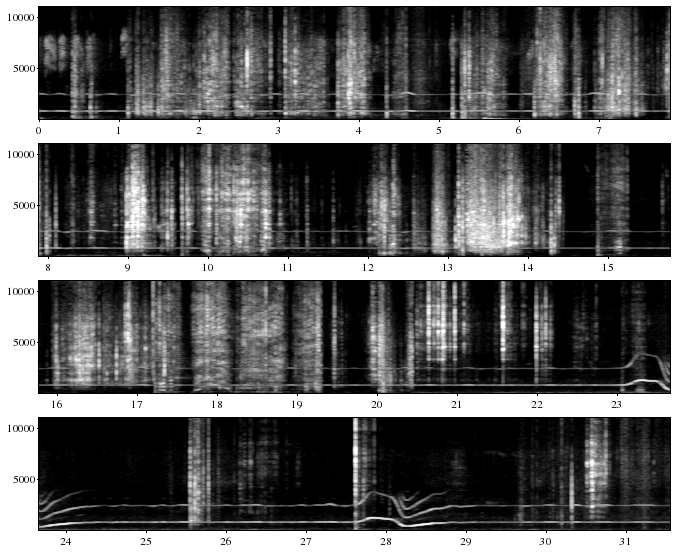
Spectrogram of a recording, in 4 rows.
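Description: Minelab GPX 6000 gold detector's steady threshold tone, with crushed quartz ore rattling and scraping as it is sorted by hand and scooped in a plastic gold pan. Twice near the end the tone swoops up and then dips sharply before settling: a target signal from a piece passed over the coil.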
